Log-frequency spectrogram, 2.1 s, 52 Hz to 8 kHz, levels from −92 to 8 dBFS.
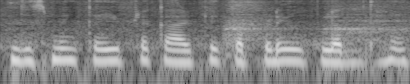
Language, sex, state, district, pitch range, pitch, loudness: Hindi, female, Uttar Pradesh, Lucknow, 200-215 Hz, 205 Hz, -15 LUFS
